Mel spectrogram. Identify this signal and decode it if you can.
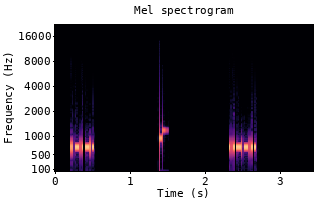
Morse code, heard as a keyed tone, about 48 wpm, 700 Hz. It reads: <AR> ?
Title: Single Character (Letter:Number:Punctuation:Prosign) Alt 50wpm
